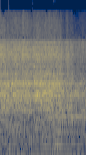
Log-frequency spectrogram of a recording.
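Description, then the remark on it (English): A steady, dense rumble and clatter of a train rattling around a curve toward the mouth of a mine, loud and continuous, with no voices and no sharp breaks for the whole short stretch. “He ceased his howling and gesturing when the train rattled around the curve, and they saw the black mouth of the mine yawning before them.”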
